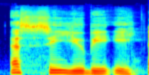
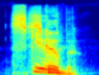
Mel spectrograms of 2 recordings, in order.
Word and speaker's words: Scube: S-C-U-B-E. – S-Cube. – Scoob. Scoob. Scoob. Think of this like just kind of like, you know, just a short name, Scoob.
